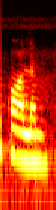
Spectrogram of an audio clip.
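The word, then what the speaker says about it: column: तो वहां पर जो है एन साइलेंट रहता है। Autumn कॉलम।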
